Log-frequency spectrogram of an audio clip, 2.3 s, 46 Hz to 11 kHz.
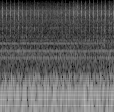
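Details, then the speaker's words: Bose Wave radio 3 CD changer not taking the CD, CD stuck: rapid even clicking, about eight a second, over low motor hum, from a drive gear missing a tooth. "So the noise is come from that piece over there. Is it cracked over there? Oh, look this gear. So the gear is missing one gear."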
